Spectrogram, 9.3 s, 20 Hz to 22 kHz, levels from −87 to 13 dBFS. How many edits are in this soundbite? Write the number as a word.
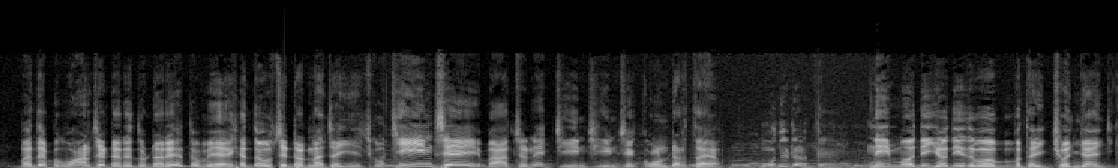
one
